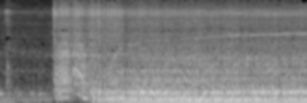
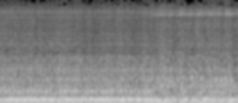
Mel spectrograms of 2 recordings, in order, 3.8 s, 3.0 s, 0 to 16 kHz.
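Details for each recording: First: Engine after stalling and blue/white exhaust smoke complaint, fuel pump coil checked and pump heard priming: brief crank, catches at once, settles into steady idle with stable RPM and no blue or white smoke; normal start. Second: Perkins diesel runs rough with an uneven, wavering beat and starts blowing smoke; failing electric fuel pump (no 24-volt replacement pump on hand, only 12-volt) starving the engine, complaint of stalling and blue/white exhaust smoke, radiator not losing coolant.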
